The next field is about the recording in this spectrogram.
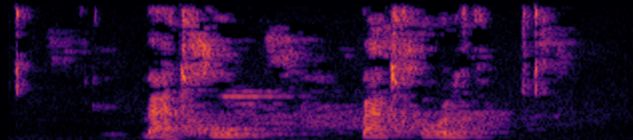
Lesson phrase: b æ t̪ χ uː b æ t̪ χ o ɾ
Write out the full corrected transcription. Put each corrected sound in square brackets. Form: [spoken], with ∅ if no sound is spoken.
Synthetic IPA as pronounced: b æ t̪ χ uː b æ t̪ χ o [l]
